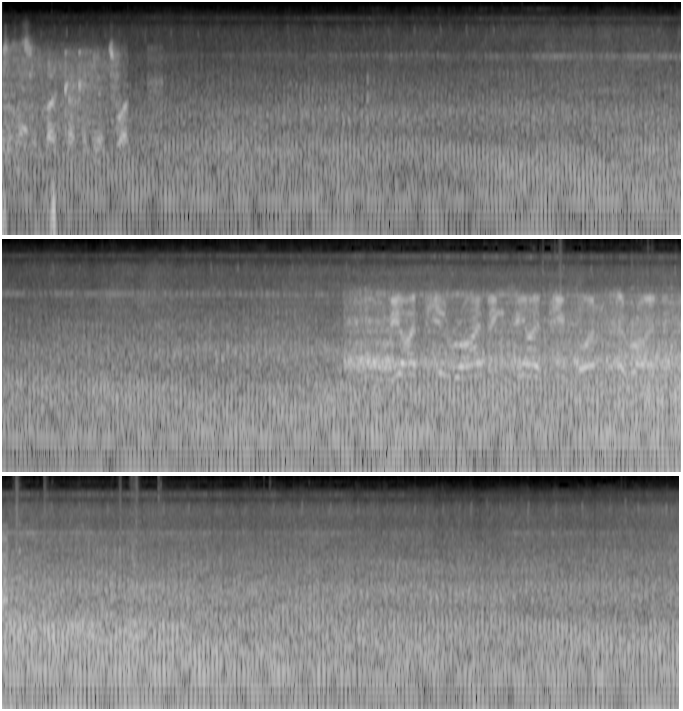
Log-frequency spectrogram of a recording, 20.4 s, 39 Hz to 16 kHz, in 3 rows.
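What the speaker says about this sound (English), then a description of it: "Chopper incoming." An Arma 3 game helicopter drones steadily with a throbbing rotor hum, joined midway by brief radio-like chatter over the engine noise.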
